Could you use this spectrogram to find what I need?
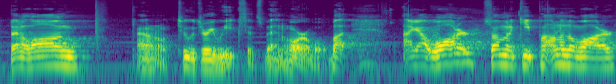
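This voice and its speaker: Noticeable background noise sits behind the recording. A man with a medium pitch speaks with fairly even intonation. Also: fairly quick pace. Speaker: boat mechanic and channel host. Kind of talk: casual vlog talk.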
